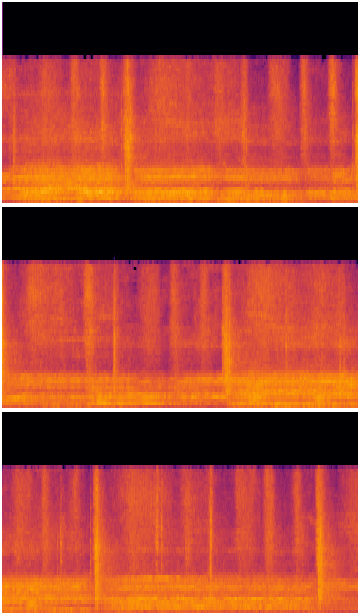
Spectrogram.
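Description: A large men's choir singing a Zionist church hymn together in harmony, loud and continuous. A sharp beat sounds about every two seconds.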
